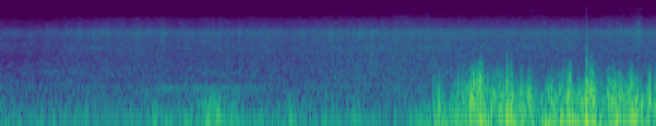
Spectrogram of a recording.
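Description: Wind buffeting the microphone: a low rumble that swells into a loud gust about three seconds in.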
